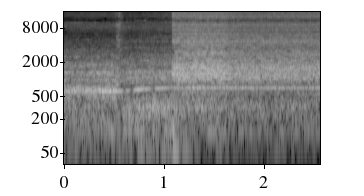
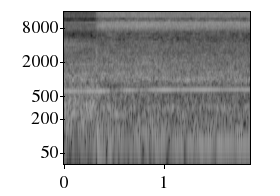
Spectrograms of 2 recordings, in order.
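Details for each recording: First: Shark vacuum cleaner, suction diagnosis: steady motor whine rises to a higher, harder pitch when the suction is closed off. That extra pitch indicates a clog; this section tested clear. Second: Shark vacuum running during suction-line diagnosis: smooth, constant airy rush with steady mid-pitch motor tone, no surging or whistling; this unit has no suction problem, motor and airflow sound healthy.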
